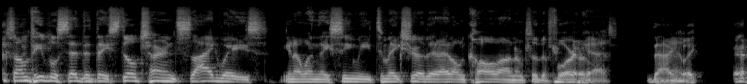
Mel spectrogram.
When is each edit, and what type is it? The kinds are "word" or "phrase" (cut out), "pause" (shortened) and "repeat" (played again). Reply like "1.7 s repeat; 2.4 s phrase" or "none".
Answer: none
